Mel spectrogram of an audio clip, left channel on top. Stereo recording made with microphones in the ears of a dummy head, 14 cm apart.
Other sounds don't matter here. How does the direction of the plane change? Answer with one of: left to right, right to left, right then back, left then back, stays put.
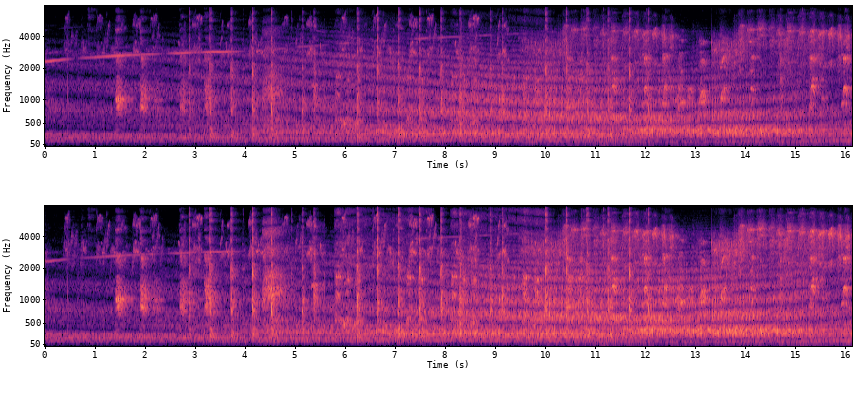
left to right.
